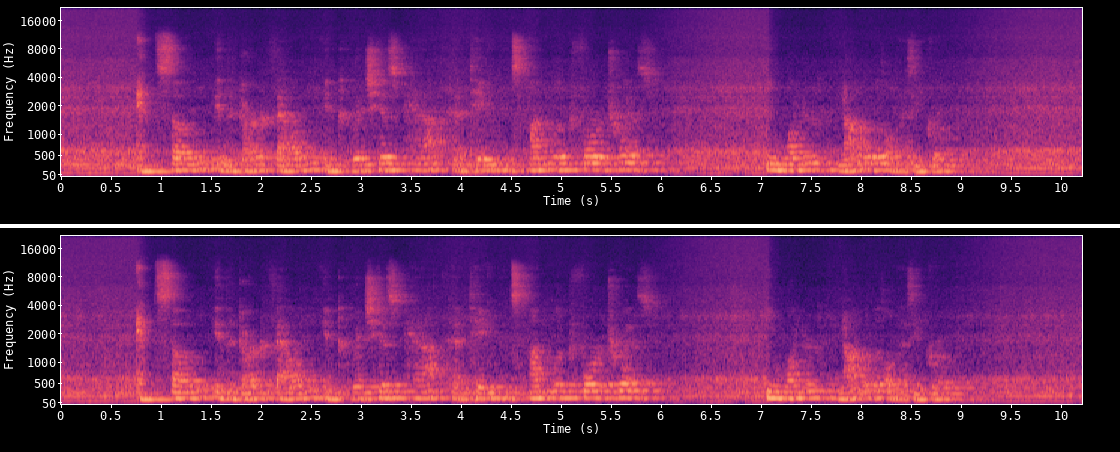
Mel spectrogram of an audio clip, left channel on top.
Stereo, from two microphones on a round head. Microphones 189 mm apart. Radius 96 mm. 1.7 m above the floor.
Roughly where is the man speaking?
Right.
